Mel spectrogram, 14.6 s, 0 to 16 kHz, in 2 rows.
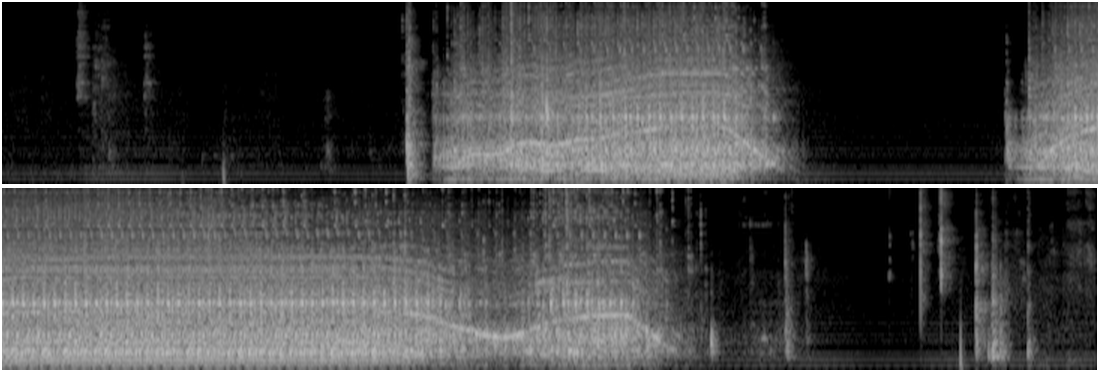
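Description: Sewing machine joining yoke pieces for a Simplicity 8636 garment, two loud steady runs of stitching separated by a brief pause, with small handling clicks before and after.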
